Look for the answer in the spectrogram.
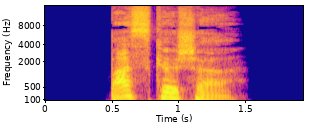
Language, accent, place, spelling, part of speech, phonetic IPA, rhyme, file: German, Germany, Berlin, baskischer, adjective, [ˈbaskɪʃɐ], -askɪʃɐ, De-baskischer.ogg
- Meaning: 1. comparative degree of baskisch 2. inflection of baskisch: strong/mixed nominative masculine singular 3. inflection of baskisch: strong genitive/dative feminine singular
